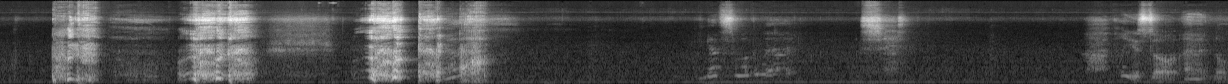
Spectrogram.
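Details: Several harsh coughs in two clusters, then quieter throat sounds and breaths, from a girl coughing while smoking.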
